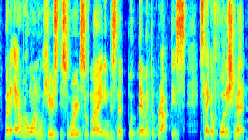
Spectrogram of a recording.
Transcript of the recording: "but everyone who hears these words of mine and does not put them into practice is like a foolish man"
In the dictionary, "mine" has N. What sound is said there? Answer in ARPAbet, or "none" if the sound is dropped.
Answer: N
